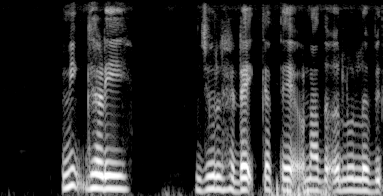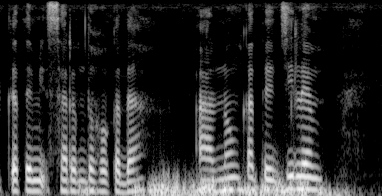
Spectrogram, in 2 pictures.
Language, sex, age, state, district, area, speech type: Santali, female, 18-30, West Bengal, Birbhum, rural, spontaneous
